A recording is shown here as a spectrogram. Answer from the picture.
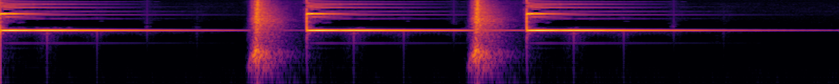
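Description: Subscribe-button animation sound effects: three identical bright dings about a second apart, each ringing and fading away. The second and third each come right after a short swish.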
